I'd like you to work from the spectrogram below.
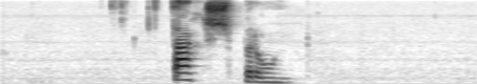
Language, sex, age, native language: Icelandic, female, 30-39, Icelandic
